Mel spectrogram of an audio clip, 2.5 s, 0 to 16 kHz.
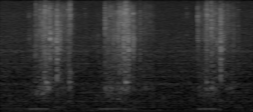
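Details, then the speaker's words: Restored Singer 66-16 with renewed motor sewing two layers of compressed felt, throttled back to slow speed: short even bursts of quick light needle clatter, smooth motor with no knock or drag; healthy, normal low-speed running. "you don't have to let it run away. You can harness that power. You can harness that power."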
